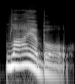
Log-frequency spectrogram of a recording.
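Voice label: "liable", English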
